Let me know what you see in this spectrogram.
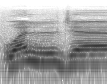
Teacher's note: Contoh yang kedua tu, wal jan, nak wakaf pun kena dengung juga, bukan berhenti wal jan, bukan, tetap kena dengung sebab di hujung itu ada sabdu, maka kita panjangkan gunnah itu.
